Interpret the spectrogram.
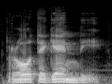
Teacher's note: a word such as protegendi is supposed to have a long o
